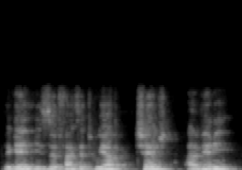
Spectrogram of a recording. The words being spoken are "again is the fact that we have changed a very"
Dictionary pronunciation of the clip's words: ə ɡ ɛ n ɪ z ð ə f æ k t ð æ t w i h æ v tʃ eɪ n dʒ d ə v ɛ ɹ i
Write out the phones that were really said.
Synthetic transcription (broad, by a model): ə ɡ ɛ n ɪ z ð ə f æ k t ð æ t w i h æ v tʃ eɪ n dʒ d ə v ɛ ɹ i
